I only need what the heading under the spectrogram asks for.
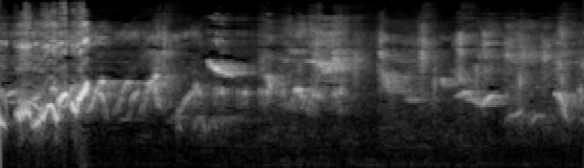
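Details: Young wild forest white-rumped shama, song used as a lure, pours out a varied warbling phrase of quick rising and falling notes, loudest at the start, then softer chattering twitters.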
